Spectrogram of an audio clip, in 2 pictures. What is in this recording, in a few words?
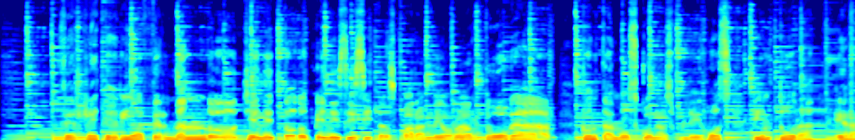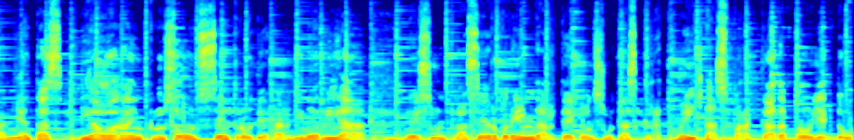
Spanish; Ferreteria Fernando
